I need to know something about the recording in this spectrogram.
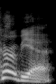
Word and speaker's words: Microbia: It's Microbia, right? That's Yes. how you would say that word? Okay. Yes. Microbia, A Journey into the Unseen World Around You.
